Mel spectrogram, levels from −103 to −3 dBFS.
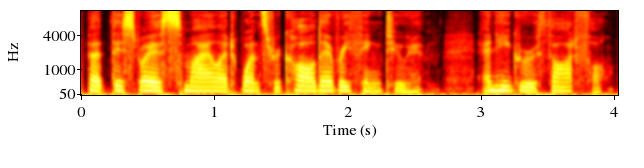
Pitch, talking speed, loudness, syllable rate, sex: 175 Hz, 210 wpm, -17 LUFS, 6.0 syllables/s, female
